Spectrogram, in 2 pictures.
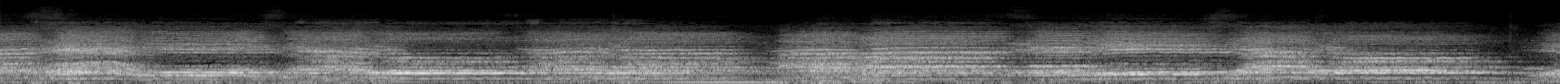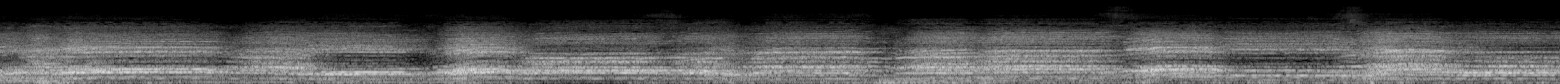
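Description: A group of voices singing together in chorus, in sustained phrases a few seconds long with short breaths between them.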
